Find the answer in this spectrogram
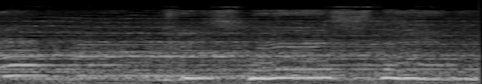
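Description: A person singing a slow melody in long held notes, stepping between pitches.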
